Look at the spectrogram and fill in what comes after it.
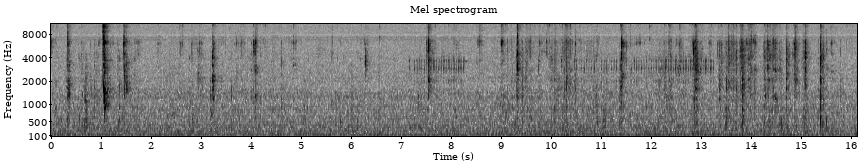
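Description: A person chewing and biting food, with irregular short, sharp mouth clicks and smacks.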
